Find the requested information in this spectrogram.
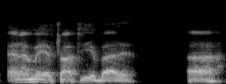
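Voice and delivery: ordinary delivery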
